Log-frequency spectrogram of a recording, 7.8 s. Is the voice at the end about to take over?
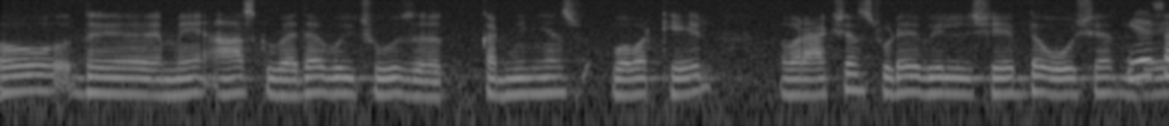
Yes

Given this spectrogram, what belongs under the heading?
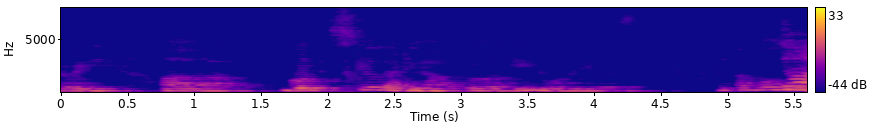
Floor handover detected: Yes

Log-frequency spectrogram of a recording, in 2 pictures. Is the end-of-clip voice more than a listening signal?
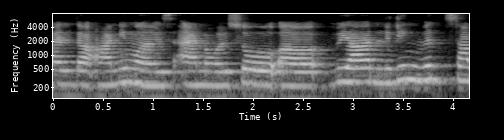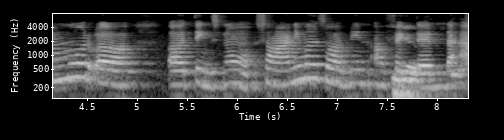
No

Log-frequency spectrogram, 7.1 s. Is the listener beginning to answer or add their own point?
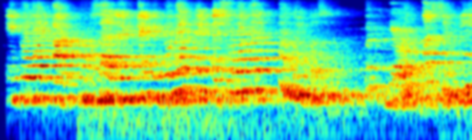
No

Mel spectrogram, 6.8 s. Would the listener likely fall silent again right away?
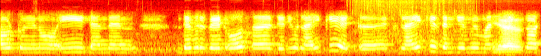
No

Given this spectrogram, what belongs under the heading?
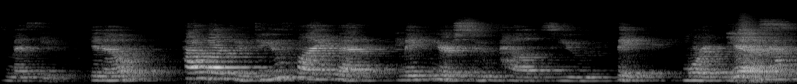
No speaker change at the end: No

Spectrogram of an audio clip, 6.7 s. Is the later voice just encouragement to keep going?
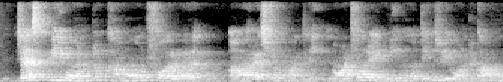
No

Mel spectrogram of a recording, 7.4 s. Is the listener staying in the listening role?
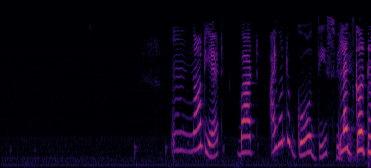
No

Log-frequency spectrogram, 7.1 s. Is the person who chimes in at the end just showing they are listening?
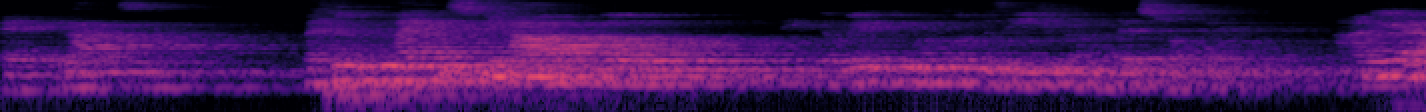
No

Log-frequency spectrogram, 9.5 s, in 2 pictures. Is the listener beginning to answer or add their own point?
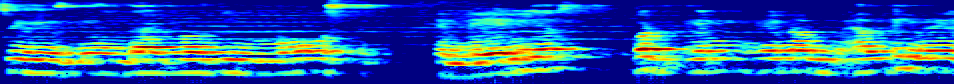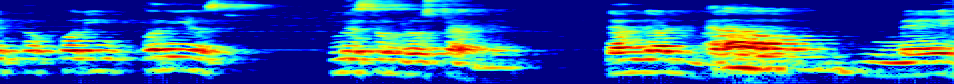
No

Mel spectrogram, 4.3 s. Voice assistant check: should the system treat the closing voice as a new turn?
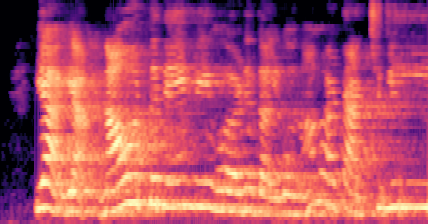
No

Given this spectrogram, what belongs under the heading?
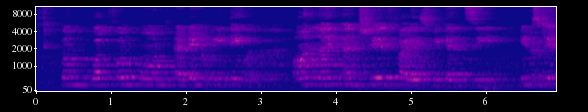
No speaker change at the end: Yes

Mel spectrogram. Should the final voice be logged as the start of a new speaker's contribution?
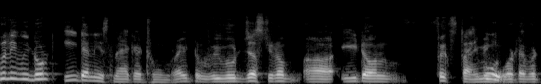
No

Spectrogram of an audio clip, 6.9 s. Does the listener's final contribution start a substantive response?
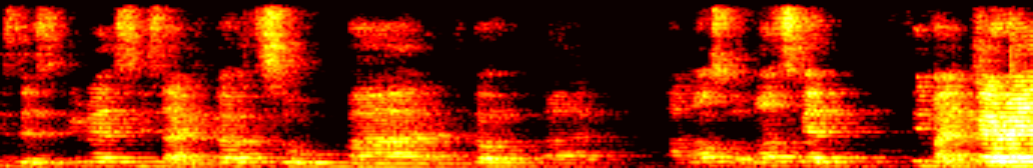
No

